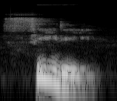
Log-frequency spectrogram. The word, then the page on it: cedi: British English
